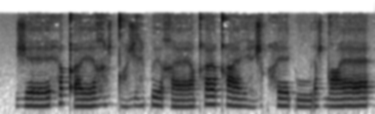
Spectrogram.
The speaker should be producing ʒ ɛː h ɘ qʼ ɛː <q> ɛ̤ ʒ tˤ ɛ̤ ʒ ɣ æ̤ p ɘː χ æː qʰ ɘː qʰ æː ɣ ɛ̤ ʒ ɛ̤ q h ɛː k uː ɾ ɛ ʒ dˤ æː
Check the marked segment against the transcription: incorrect: ʁ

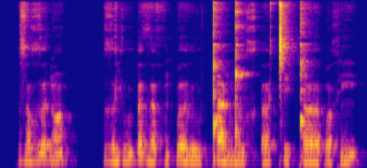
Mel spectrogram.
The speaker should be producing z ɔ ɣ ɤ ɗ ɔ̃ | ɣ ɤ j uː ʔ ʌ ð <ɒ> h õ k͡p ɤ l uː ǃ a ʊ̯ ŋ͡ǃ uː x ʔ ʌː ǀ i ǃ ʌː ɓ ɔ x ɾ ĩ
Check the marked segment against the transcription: incorrect: ʌ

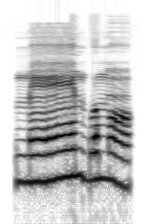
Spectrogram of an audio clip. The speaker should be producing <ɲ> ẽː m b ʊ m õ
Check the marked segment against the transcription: incorrect: m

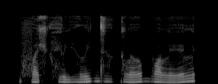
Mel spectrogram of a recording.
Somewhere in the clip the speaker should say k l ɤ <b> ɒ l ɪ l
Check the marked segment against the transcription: correct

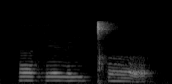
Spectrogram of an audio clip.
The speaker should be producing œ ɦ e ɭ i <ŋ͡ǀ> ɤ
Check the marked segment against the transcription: incorrect: ǀʰ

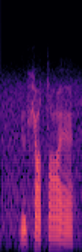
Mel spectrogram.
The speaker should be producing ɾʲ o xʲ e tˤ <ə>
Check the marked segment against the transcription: incorrect: æ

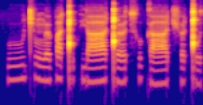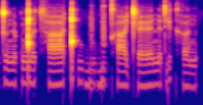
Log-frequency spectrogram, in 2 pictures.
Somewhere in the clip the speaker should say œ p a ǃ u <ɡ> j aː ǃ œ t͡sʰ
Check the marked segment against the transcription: incorrect: k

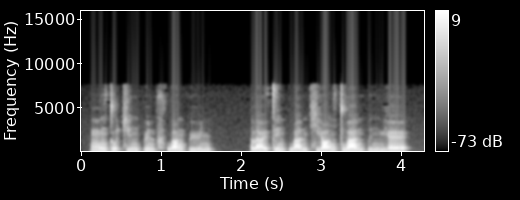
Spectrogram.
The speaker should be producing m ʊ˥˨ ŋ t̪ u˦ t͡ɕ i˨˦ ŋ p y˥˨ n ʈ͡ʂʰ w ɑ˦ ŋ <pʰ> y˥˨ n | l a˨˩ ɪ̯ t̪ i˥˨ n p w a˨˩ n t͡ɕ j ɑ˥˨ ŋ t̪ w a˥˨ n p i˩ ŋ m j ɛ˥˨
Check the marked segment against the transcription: incorrect: p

